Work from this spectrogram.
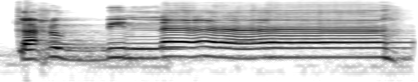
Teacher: یہاں پر اللہ کے لام کو باریک کر کے پڑھیں گے، اس لیے کہ یہاں پر بھی اللہ کے لام سے پہلے زیر ہے۔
